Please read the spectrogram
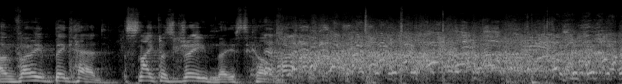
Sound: laughter

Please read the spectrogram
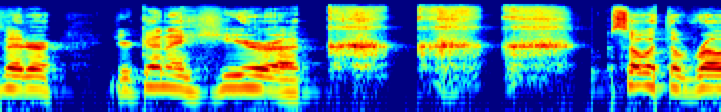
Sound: imitates static buzzing

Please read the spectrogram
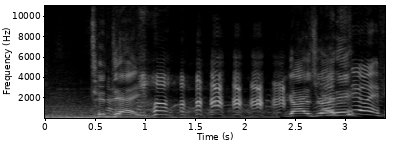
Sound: woman laughs

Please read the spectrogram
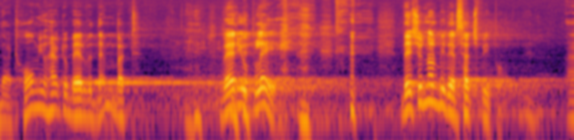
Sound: laughter

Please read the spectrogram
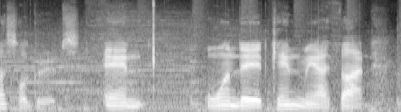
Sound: fingers snapping

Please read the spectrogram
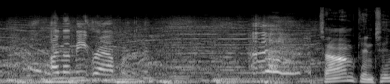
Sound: laughter

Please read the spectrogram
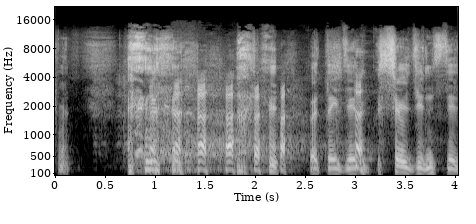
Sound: Mike laughs

